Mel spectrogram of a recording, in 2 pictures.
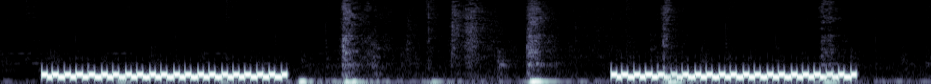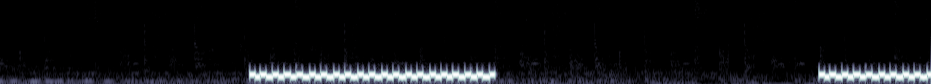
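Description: Telephone ringback tones play while a call is placed back over a computer connection: steady, mid-pitched tone bursts of about a second each, separated by longer pauses with faint background noise. Three full bursts are heard, with a fourth starting at the end.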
